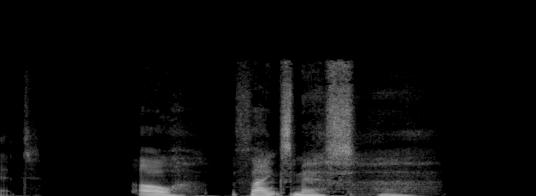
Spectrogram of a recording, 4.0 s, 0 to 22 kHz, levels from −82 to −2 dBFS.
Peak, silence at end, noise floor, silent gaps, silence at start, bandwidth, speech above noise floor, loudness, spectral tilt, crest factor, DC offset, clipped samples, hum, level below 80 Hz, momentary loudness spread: -14 dBFS; 0.85 s; -87 dBFS; none; 0 s; 15.5 kHz; 57 dB; -30 LUFS; -4.5 dB/octave; 20 dB; under 0.1%; under 0.1%; none; -60 dBFS; 19 LU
